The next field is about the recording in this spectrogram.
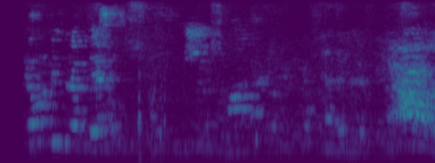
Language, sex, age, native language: Icelandic, female, 18-19, Icelandic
